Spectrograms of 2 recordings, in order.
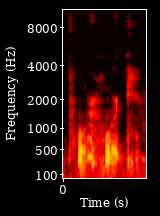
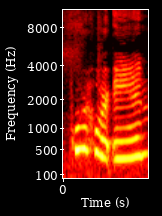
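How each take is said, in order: First: Very soft breathy whisper of pity. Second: Higher, pitying aside; pitying sigh. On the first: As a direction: whisper it sadly. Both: A narrator's reading. Narrator pities Horton.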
